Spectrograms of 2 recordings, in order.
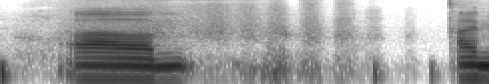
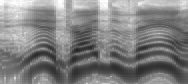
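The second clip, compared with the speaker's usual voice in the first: imitating buddy; 8 semitones higher than usual. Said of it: "And he goes".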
